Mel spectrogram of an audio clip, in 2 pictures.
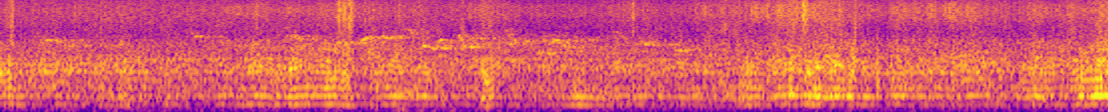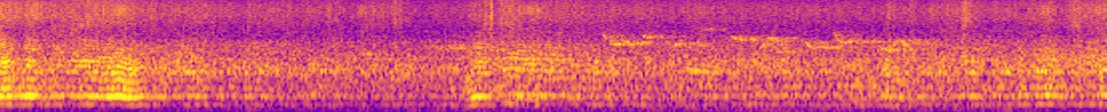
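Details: Honey bees in an anxious colony after the queen departed on her mating flight; an unbroken droning hum with a clear low buzzing pitch, pulsing slightly louder and softer every few seconds.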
